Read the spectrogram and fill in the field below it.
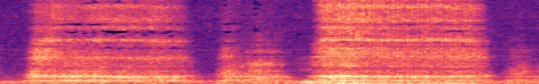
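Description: Musical, whistling tones run through the breath sounds over two breaths: wheeze, an abnormal added sound from narrowed airways.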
